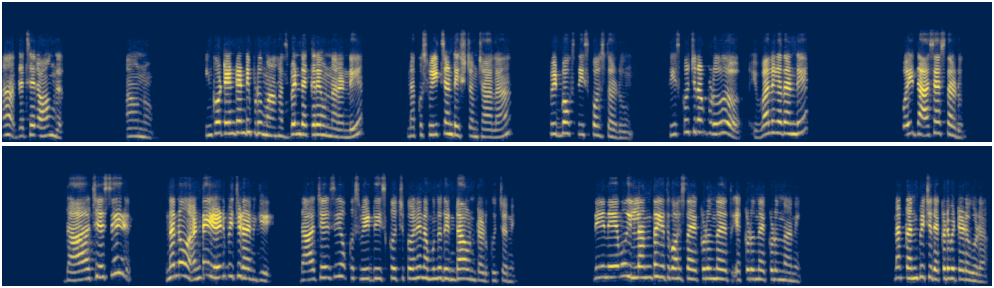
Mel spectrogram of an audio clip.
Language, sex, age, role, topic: Telugu, female, 20-24, guest, ఎవరైనా మీతో ఆహారం పంచుకున్నారా, ఆ అనుభవం మీకు ఎలా అనిపించింది?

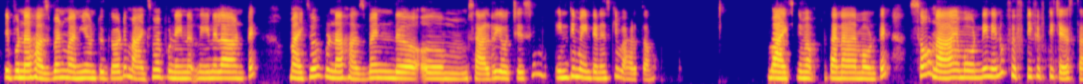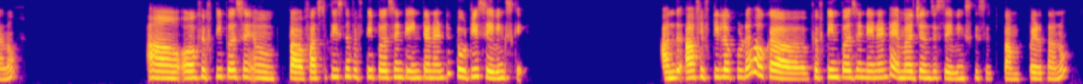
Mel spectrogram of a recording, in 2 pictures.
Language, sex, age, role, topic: Telugu, female, 30-34, guest, డబ్బు విషయంలో మీరు చేసిన పొరపాట్లు మీకు ఏమి నేర్పించాయి?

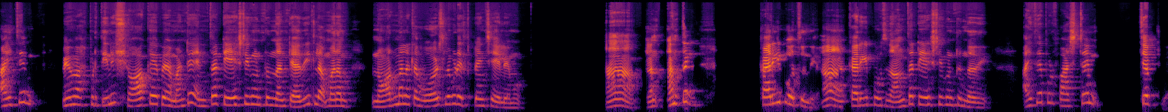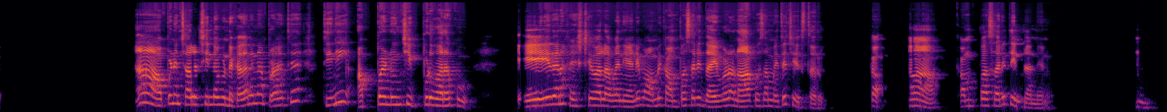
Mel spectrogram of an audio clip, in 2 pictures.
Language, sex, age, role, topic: Telugu, female, 25-29, guest, చిన్నతనంలో ఆ వంటకం గురించి మీకు ఏమైనా మధురమైన జ్ఞాపకాలు ఉన్నాయా?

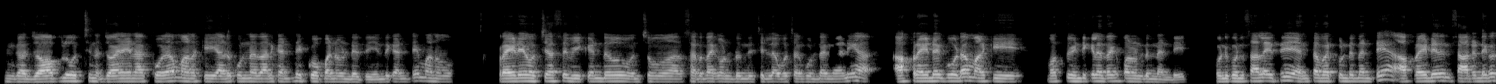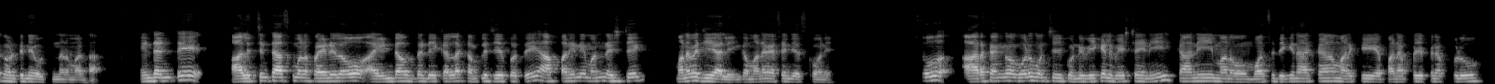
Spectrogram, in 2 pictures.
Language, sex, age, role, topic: Telugu, male, 20-24, guest, మీరు ఏ పని చేస్తూ ఉంటే మీకు నిజంగా ఆనందం కలుగుతుంది?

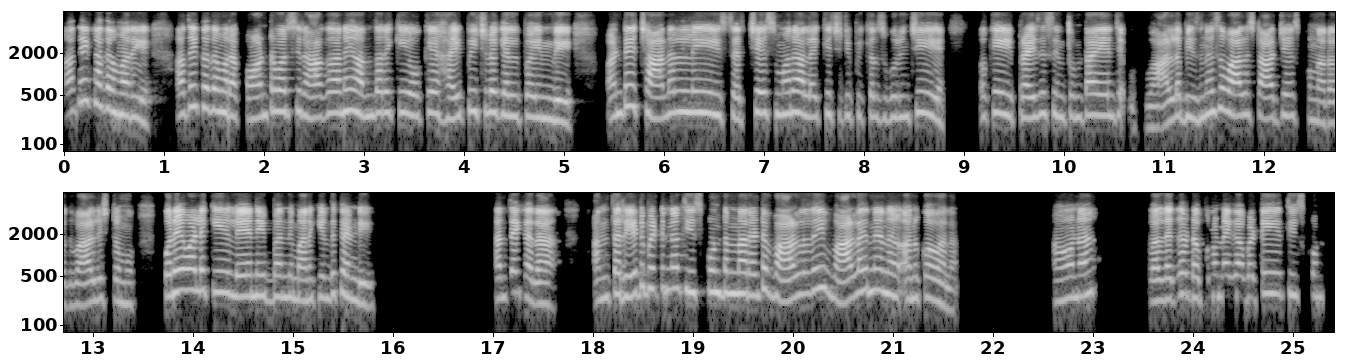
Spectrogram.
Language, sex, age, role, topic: Telugu, female, 20-24, guest, సోషల్ మీడియా మన సంస్కృతిని ఎలా మార్చిందని మీరు భావిస్తున్నారు?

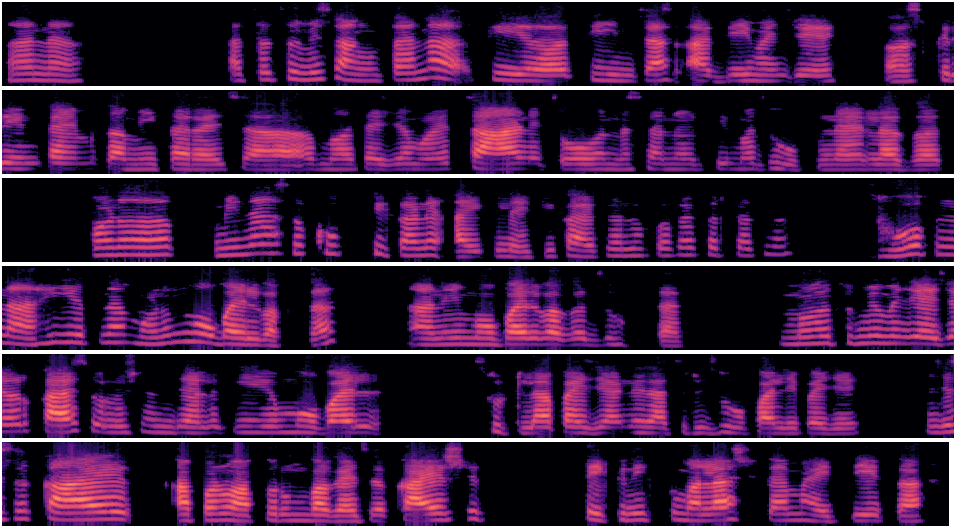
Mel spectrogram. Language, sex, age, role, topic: Marathi, female, 25-29, host, रात्री झोपण्यापूर्वी तुमच्या घरात कोणती परंपरा पाळली जात असे?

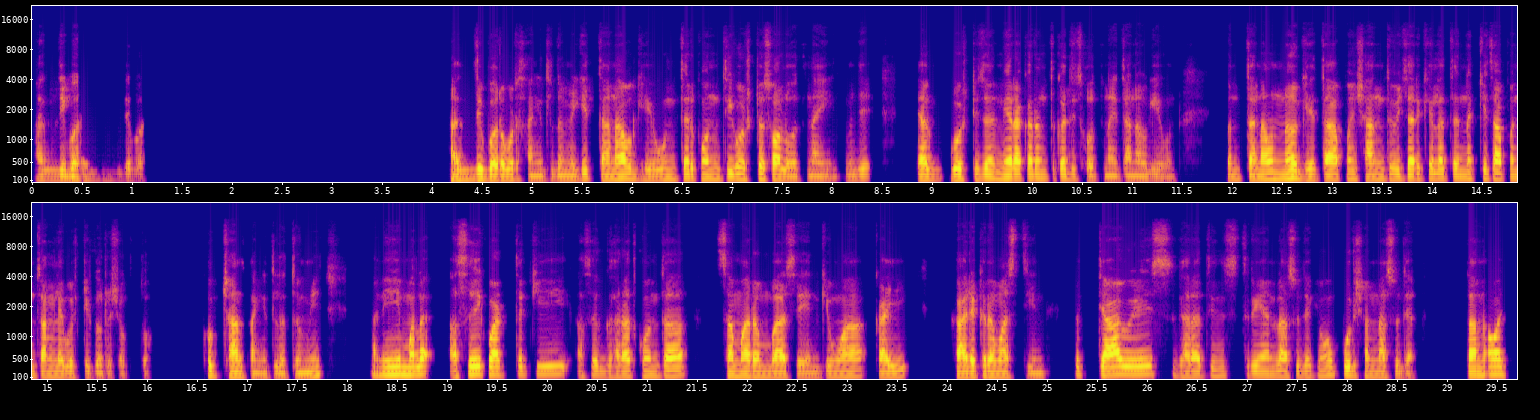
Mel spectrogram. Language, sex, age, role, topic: Marathi, male, 35-39, host, तुम्हाला तणाव आला की तुम्ही सर्वप्रथम काय करता?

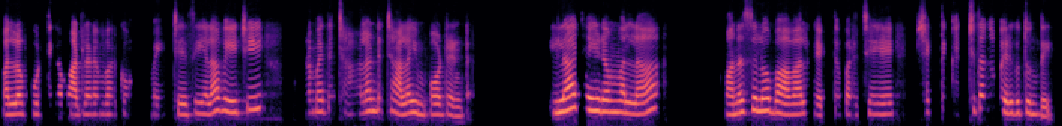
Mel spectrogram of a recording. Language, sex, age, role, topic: Telugu, female, 25-29, guest, కుటుంబంలో మన మాటను వినకపోవడం సమస్యేనా?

